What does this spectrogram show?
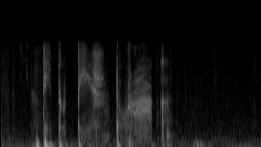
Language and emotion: Russian, angry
